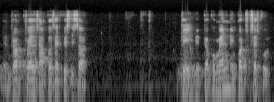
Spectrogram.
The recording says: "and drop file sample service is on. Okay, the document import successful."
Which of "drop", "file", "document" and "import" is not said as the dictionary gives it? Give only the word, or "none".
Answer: document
